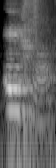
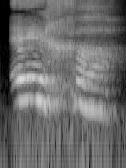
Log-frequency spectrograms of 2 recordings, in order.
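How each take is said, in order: First: It is said plainly, without lamenting intonation. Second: It is said with a pained, lamenting intonation.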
